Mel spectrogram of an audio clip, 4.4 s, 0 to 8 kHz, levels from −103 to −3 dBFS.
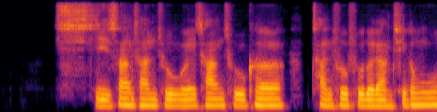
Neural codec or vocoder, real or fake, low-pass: codec, 16 kHz in and 24 kHz out, 1.1 kbps, FireRedTTS-2 codec; fake; 7.2 kHz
